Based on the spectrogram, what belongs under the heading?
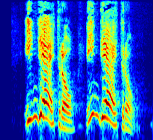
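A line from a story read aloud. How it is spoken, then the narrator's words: Guards shouting. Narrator (Italian): gridano gli alabardieri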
